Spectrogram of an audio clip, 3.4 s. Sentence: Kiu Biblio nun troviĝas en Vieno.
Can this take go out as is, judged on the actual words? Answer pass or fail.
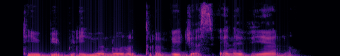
fail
